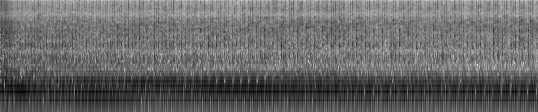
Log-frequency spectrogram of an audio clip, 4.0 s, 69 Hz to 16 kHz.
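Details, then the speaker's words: Honda CB750 during restoration, engine newly running: lumpy, uneven idle with a stumbling beat under the exhaust note. Large misfire; a vacuum leak is suspected but not confirmed. "Sounds almost like it's got a vacuum leak. Sounds like it's got a vacuum leak."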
